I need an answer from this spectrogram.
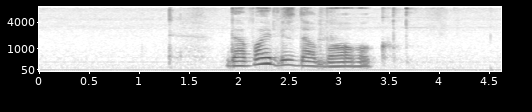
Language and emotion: Russian, sad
